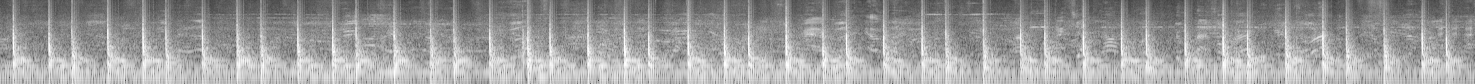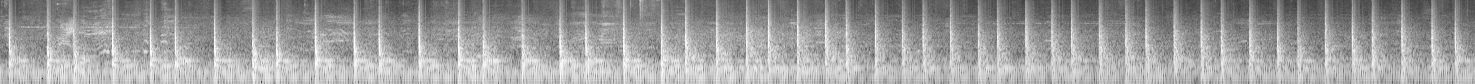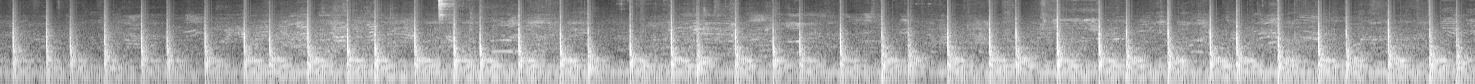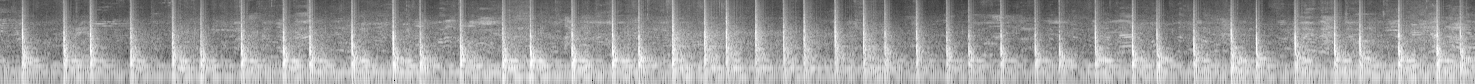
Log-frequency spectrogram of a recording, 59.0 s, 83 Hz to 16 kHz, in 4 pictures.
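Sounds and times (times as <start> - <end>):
fast steady drumming: 0.0 - 59.0.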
